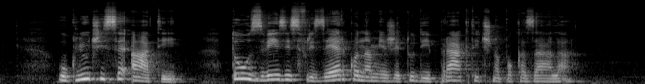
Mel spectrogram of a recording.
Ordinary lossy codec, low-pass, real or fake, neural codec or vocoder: none; 19.8 kHz; real; none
